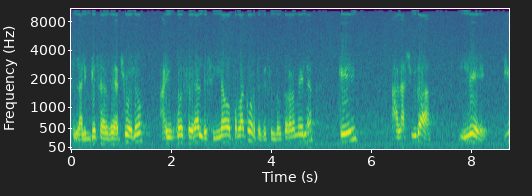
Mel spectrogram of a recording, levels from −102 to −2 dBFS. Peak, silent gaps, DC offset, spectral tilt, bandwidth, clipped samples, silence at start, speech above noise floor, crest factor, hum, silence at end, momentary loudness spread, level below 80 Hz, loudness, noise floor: -2 dBFS; none; under 0.1%; -5.5 dB/octave; 11 kHz; under 0.1%; 0 s; 27 dB; 12 dB; none; 0 s; 10 LU; -52 dBFS; -14 LUFS; -41 dBFS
